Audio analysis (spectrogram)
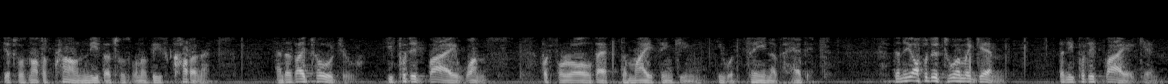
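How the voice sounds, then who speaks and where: An actor playing a blunt, scornful Roman in a radio Shakespeare drama, telling tales in a sardonic, theatrical way. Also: male voice, low voice, sing-song, brisk. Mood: scornful, mocking. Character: blunt, scornful Roman man mocking the mob. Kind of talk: 1930s radio Shakespeare acting. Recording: tinny, hissy old radio recording.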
